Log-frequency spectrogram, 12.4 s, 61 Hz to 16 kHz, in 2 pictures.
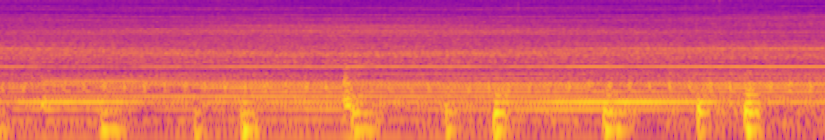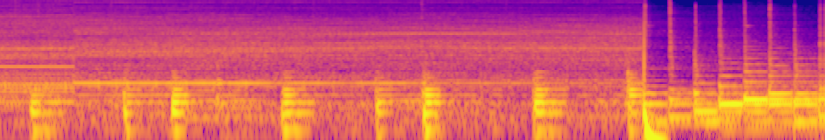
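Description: Ultimaker 2 3D printer running a print: its stepper motors give steady whining tones that shift in pitch partway through, with short low blips as the print head moves. Background music with a steady beat comes in about a second before the end.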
